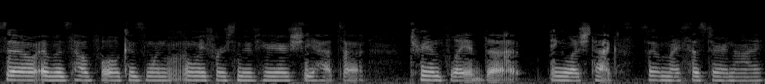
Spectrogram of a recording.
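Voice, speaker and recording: A woman speaks fairly slowly with a Bosnian accent, her medium-pitched voice dark and mellow and her intonation flat and monotone. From Bosnia and Herzegovina. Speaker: medical school applicant. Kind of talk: admissions interview.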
